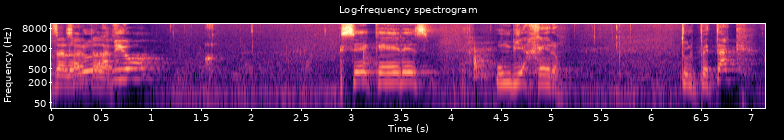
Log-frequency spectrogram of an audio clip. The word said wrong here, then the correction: Tulpetlac: Tulpetlac en mi lugar de nacimiento. La pronunciación, por favor. Tulpetlac. Tulpetlac. Exacto.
